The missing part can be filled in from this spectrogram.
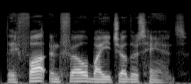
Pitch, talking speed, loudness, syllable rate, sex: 115 Hz, 250 wpm, -18 LUFS, 5.2 syllables/s, male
